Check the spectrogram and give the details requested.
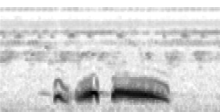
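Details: A calling spotted dove used to lure wild birds gives one phrase: a brief upturned note, a swelling throaty note, then a long, purring, gently falling coo. The surroundings are quiet.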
